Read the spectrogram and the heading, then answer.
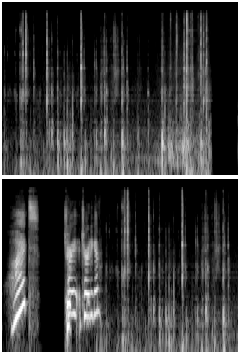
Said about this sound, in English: It sounded kind of like the jingling of keys, but not really. It's the clank of a metal seat belt.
